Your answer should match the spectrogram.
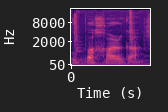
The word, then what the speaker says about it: Upasarga: Finally, let's talk about Upasarga, which is locally pronounced Upahorga.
